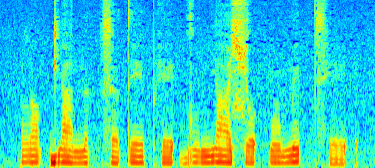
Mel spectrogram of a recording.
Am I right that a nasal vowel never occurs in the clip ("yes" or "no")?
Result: no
